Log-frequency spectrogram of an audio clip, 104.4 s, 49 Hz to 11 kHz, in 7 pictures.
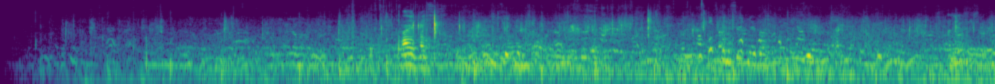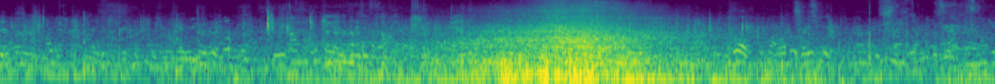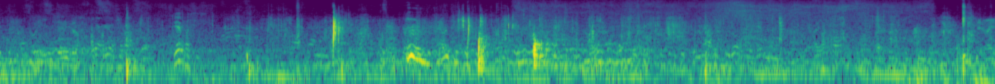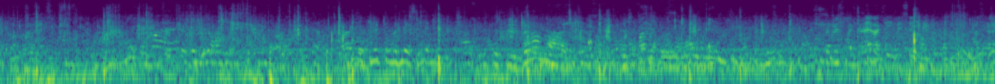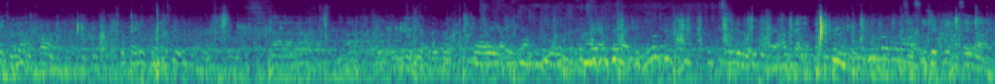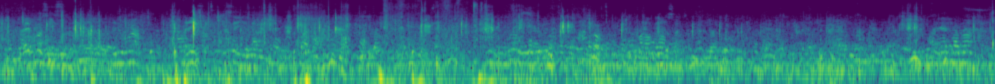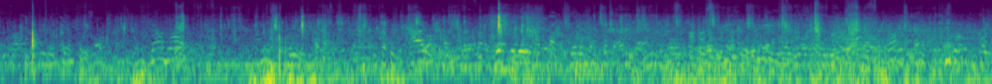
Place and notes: Rue de la Barbotière, Gujan-Mestras, France - Pétanque des anciens pêcheurs
Quand on revient vers la ville après avoir laissé derrière nous les cabanes de pêcheurs, je découvre de nombreux joueurs de pétanque. C'est sérieux. Nombreux ont les cheveux blancs et j'imagine sans peine qu'il s'agit d'anciens pêcheurs...
Enregistré pour le projet "Amusa Boca" produit par l'observatoire des imaginaires ruraux "Les nouveaux terriens".
Equipement : Zoom H6 et Built-in XY microphone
